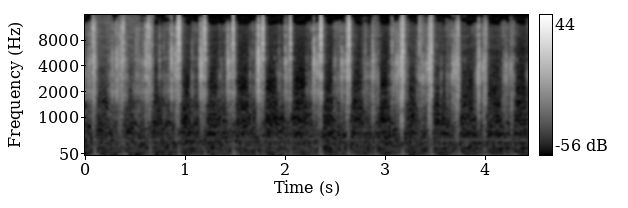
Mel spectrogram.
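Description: A small white plastic supplement pill bottle with a gold label, cap on, is held in one hand and tapped and scratched with fingernails. About eighteen quick, dry, bright clicks come at an uneven, rapid pace, each dying away almost at once, with faint scratching between them.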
